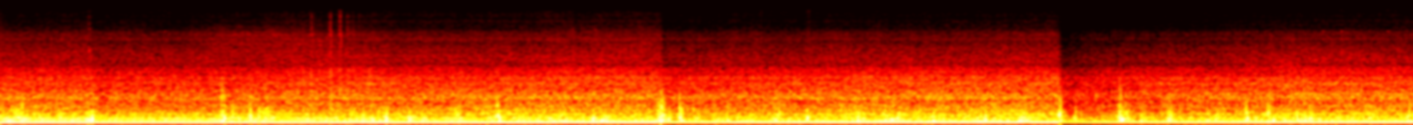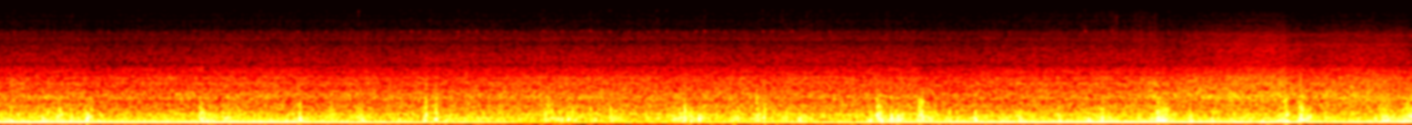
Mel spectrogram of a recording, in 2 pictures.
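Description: Chevrolet Corvair's air-cooled flat-six engine droning steadily inside the cabin while driving, with road and wind noise. The engine note dips briefly about ten seconds in, settles a little lower partway through, and rises again near the end.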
